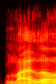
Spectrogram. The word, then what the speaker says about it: Milo: Like Milo and Otis.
